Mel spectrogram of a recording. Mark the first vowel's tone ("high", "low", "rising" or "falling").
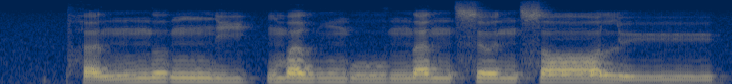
rising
